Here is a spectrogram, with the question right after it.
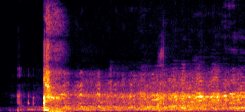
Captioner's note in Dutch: gelach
